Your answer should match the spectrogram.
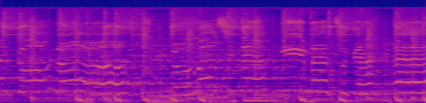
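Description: A girls' idol pop group singing a song live over pop backing music with a steady beat.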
